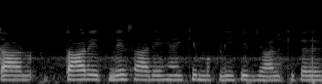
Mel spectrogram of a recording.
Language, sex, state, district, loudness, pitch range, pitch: Hindi, female, Uttar Pradesh, Ghazipur, -31 LUFS, 205-215 Hz, 210 Hz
